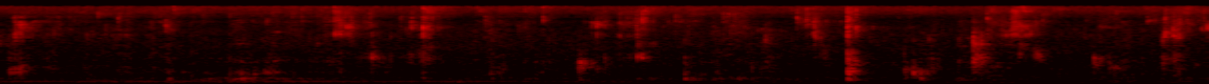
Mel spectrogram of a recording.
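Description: Near silence with faint, scattered wet clicks of a person chewing chicken wings and rice, eaten by hand; a few clicks are a little louder about four to five seconds in.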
